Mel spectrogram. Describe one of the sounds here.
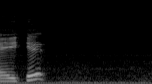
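A man speaks briefly and loudly into a close microphone.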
